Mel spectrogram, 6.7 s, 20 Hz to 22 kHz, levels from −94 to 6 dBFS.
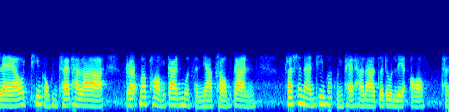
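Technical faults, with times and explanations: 1.98–2.04 s and 4.94–5.00 s, lost AMR speech frames: about 40 ms drops out each time, consistent with two 20 ms frames. The decoder held the last pitch and vocal-tract settings at falling gain, so the narrowband sound briefly smears and dips before recovering.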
